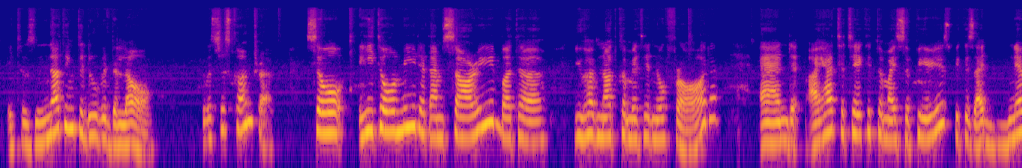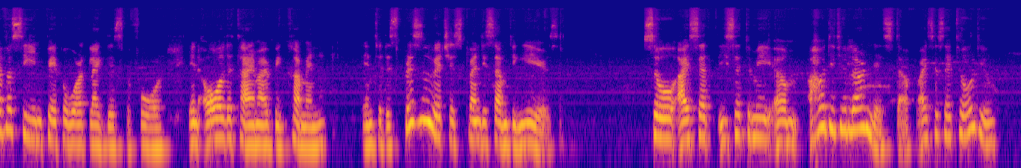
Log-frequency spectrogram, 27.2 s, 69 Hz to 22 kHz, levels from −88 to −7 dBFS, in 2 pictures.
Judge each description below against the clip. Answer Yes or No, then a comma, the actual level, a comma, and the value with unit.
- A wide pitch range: Yes, wide, 6.3 semitones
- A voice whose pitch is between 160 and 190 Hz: Yes, medium, 185 Hz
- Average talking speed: Yes, average, 170 wpm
